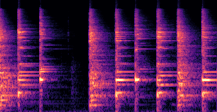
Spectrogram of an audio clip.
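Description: A percussion break on homemade percussion instruments: quick, evenly spaced strikes, each with a short ringing tone. It dies away about half a second in and resumes just before the one-second mark at about six strikes a second.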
